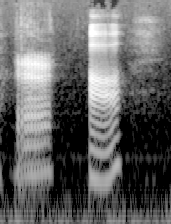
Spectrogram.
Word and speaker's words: Ra: This is the word Ra, R-A, and these silent glyphs telling you more information. But the pronounced parts are R and A, Ra.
